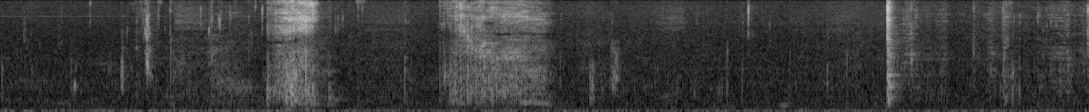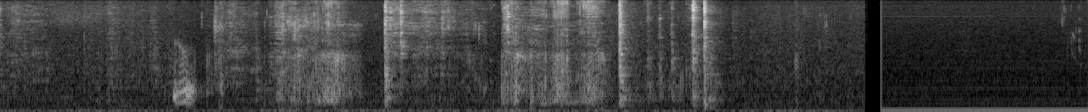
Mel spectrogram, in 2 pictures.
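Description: A woman slurps food loudly and noisily, close up.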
